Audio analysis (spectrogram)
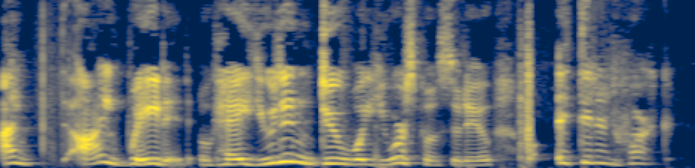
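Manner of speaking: loud, high, accusing shouts at the partner; angry confrontation. Acted. Yelling at the partner over a failed plan, furious. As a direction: demand answers, furious.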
